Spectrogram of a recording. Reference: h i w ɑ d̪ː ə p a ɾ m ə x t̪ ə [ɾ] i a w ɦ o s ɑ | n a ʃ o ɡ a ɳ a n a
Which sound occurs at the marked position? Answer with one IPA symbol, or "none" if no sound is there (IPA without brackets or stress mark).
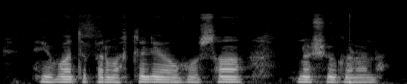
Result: l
